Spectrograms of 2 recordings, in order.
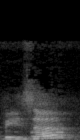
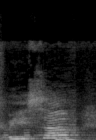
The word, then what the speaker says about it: visa: So a lot of people would say that it's visa, which is incorrect. The right way to say it is visa, and it's kind of weird because when you say I want to visit, voiced z sound.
